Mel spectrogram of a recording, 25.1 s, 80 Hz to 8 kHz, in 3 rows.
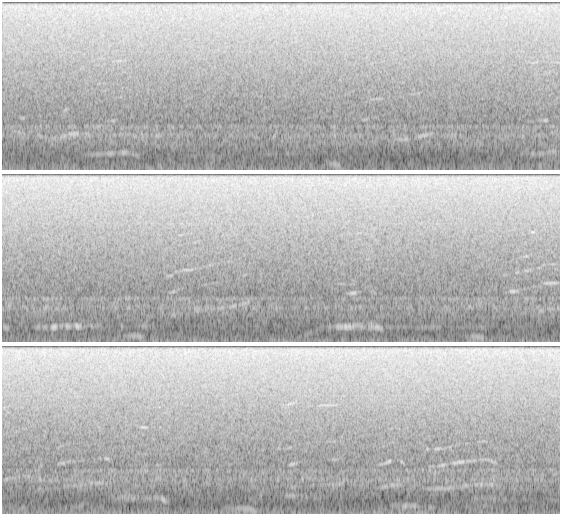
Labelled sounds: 10.9	11.3	humpback whale, 1.4 to 1.6 kHz
16.5	16.7	humpback whale, 1.1 to 1.2 kHz
20.9	21.2	humpback whale, 2.9 to 3.3 kHz
23.5	24.2	humpback whale, 0.90 to 1.0 kHz

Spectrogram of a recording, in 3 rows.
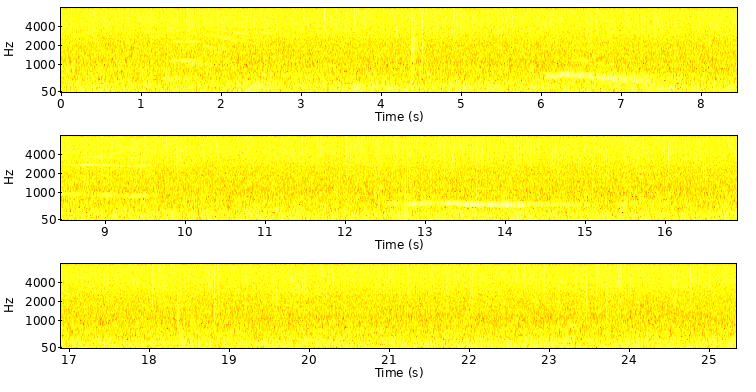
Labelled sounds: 1.3	2.3	humpback whale, 0.97 to 2.7 kHz
8.4	9.5	humpback whale, 0.81 to 3.7 kHz

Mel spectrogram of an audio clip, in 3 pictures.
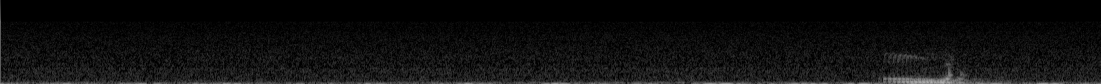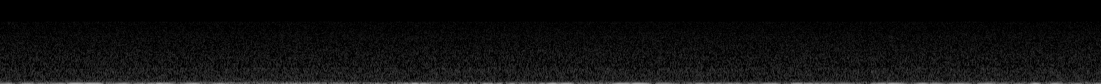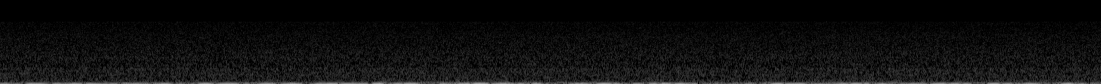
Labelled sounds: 8.8	9.3	humpback whale, 1.2 to 1.7 kHz

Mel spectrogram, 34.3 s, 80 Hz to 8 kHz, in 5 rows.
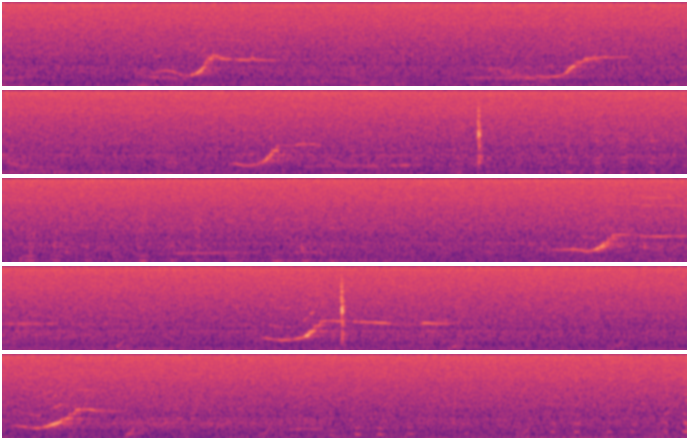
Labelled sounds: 2.0	2.8	humpback whale, 0.80 to 1.2 kHz
5.7	6.3	humpback whale, 0.80 to 1.2 kHz
9.5	10.1	humpback whale, 0.80 to 1.2 kHz
19.7	20.4	humpback whale, 0.80 to 4.0 kHz
23.6	25.0	humpback whale, 0.80 to 1.2 kHz
28.0	28.5	humpback whale, 0.80 to 1.2 kHz

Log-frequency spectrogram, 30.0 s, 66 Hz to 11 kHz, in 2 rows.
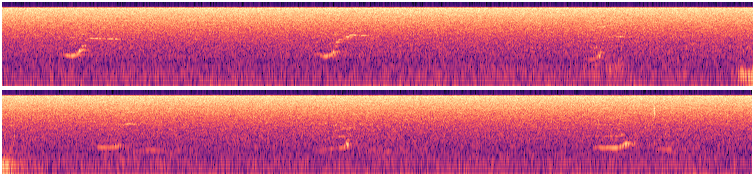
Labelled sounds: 1.7	2.0	humpback whale, 1.1 to 1.2 kHz
6.8	7.1	humpback whale, 1.1 to 1.5 kHz
12.2	12.5	humpback whale, 1.2 to 1.4 kHz
17.4	17.7	humpback whale, 1.2 to 1.5 kHz
21.8	22.1	humpback whale, 0.96 to 1.1 kHz

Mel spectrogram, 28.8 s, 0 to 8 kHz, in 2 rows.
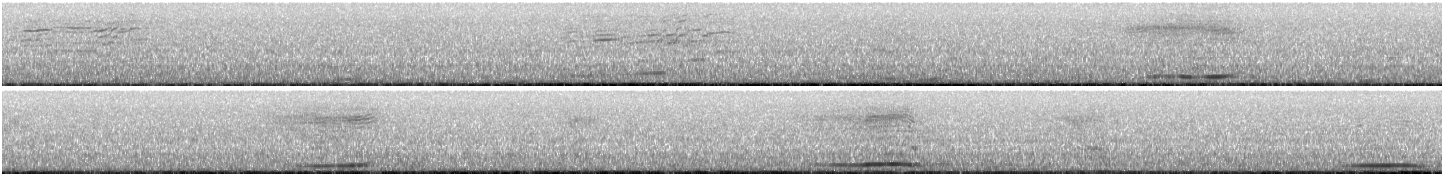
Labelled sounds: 0.2	0.9	humpback whale, 2.6 to 3.1 kHz
5.9	6.6	humpback whale, 1.7 to 2.4 kHz
7.0	7.4	humpback whale, 1.2 to 2.7 kHz
11.2	12.4	humpback whale, 2.4 to 3.3 kHz
17.4	18.1	humpback whale, 2.3 to 3.3 kHz

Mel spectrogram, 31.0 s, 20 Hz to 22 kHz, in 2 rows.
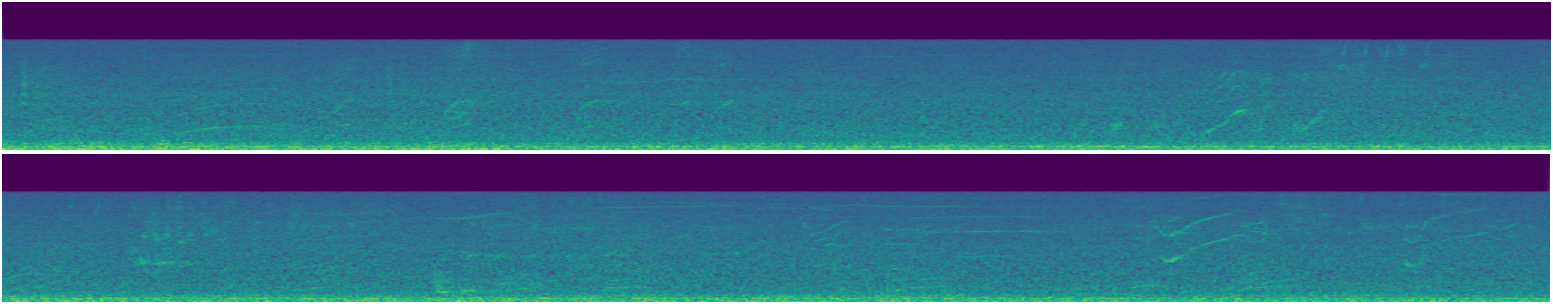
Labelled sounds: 1.6	2.9	killer whale, 0.40 to 5.4 kHz
3.2	3.6	killer whale, 0.32 to 4.6 kHz
4.3	5.0	killer whale, 0.28 to 7.9 kHz
5.5	6.2	killer whale, 0.53 to 7.8 kHz
6.5	7.4	killer whale, 0.67 to 7.8 kHz
8.5	9.9	killer whale, 4.3 to 5.5 kHz
11.9	14.6	killer whale, 0.10 to 7.9 kHz
16.7	17.9	killer whale, 0.10 to 7.7 kHz
18.2	19.5	killer whale, 1.7 to 7.2 kHz
19.8	26.1	killer whale, 0.20 to 8.0 kHz
26.7	28.3	killer whale, southern resident, 0.10 to 7.9 kHz
29.4	30.9	killer whale, southern resident, 0.10 to 7.4 kHz

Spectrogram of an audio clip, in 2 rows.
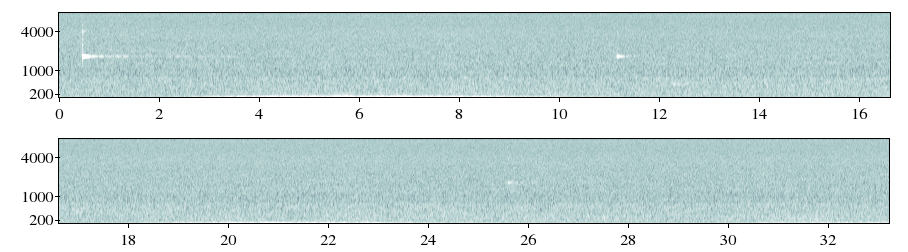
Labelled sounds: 0.4	0.8	fishing gear, 1.4 to 1.8 kHz
11.1	11.4	fishing gear, 1.5 to 1.9 kHz

